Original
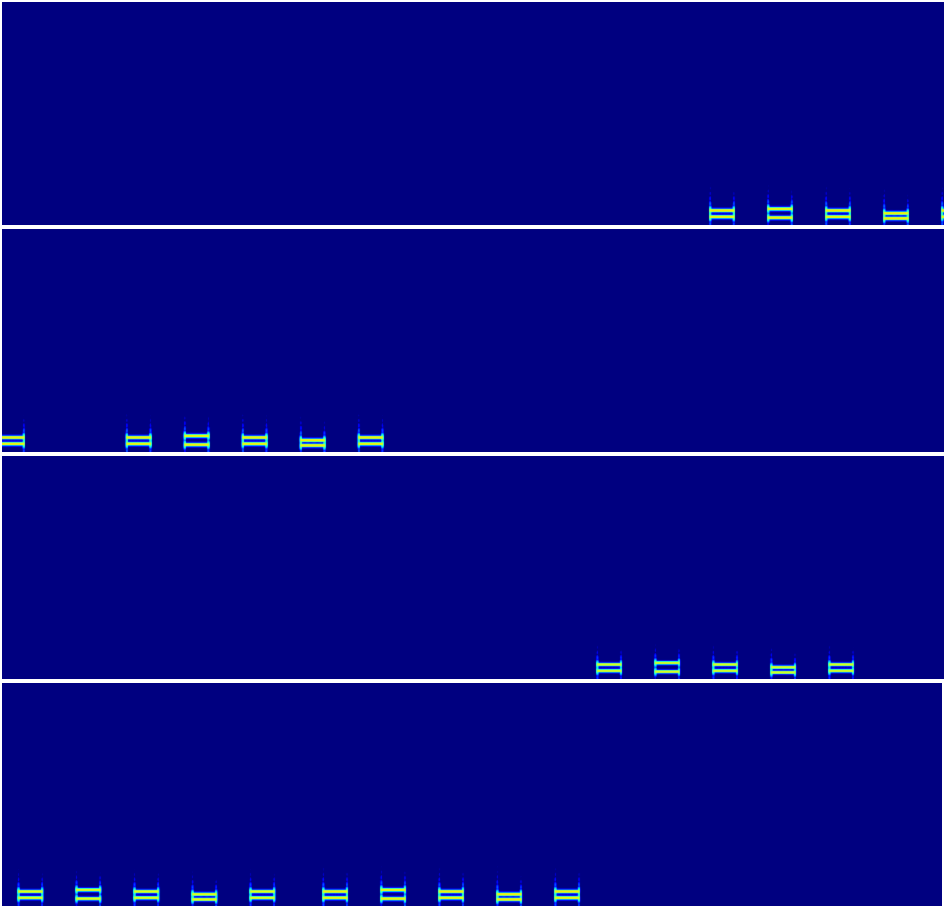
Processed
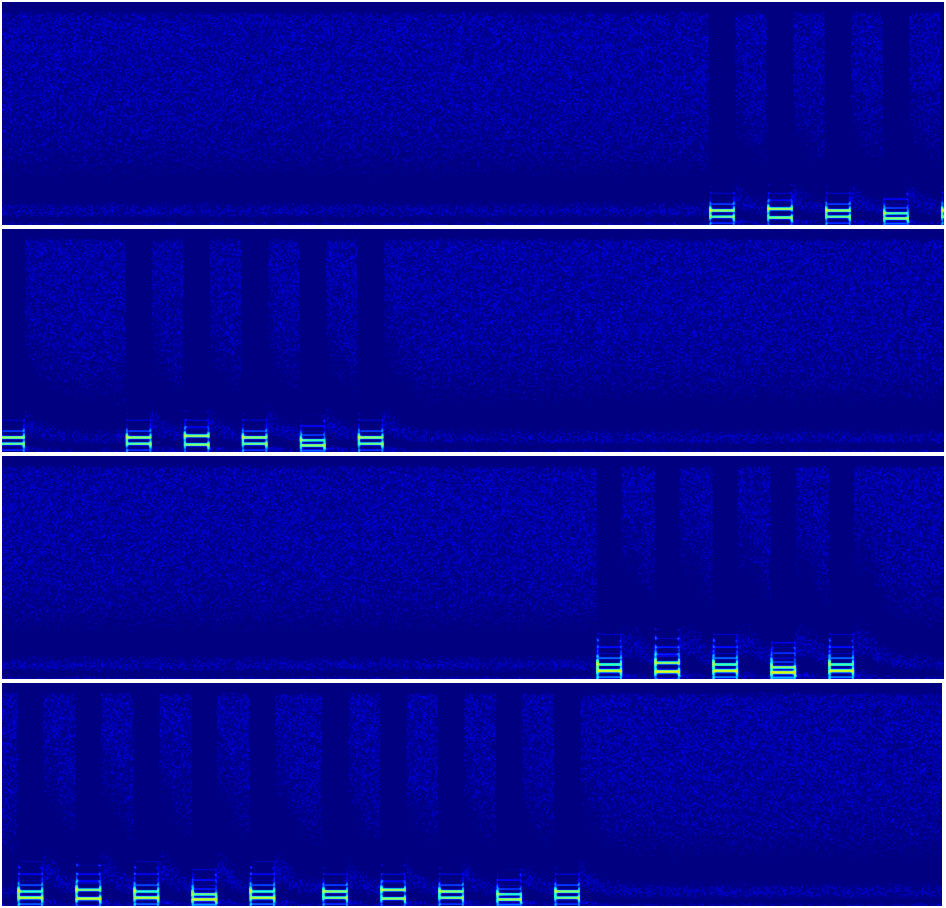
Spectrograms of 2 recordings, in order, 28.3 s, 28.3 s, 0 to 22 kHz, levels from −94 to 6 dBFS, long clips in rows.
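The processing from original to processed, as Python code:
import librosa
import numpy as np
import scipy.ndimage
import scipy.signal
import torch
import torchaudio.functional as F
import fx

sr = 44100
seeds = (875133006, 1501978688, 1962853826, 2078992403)

y = fx.dynamic_eq(x, sr, hz=380.0, q=2.1, threshold_db=-54.0, ratio=4.0, max_db=5)
y = fx.over_compress(y, sr, threshold_db=-37.0, ratio=-0.5)
y = fx.env_phaser(y, sr, low_hz=560.0, high_hz=1400.0, full_db=-38.5)
y = y * 10.0 ** (11.0 / 20.0)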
